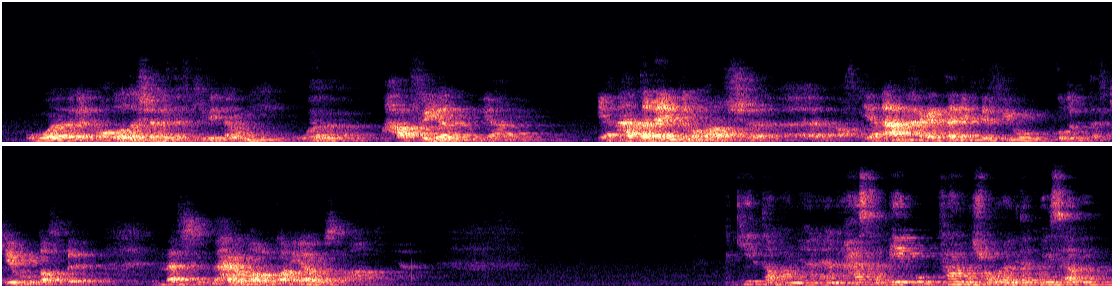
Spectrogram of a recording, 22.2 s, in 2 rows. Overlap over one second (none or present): none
